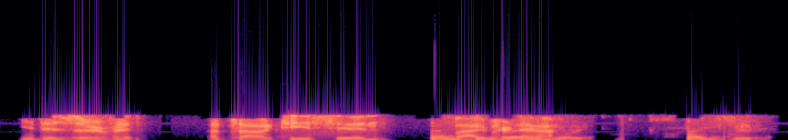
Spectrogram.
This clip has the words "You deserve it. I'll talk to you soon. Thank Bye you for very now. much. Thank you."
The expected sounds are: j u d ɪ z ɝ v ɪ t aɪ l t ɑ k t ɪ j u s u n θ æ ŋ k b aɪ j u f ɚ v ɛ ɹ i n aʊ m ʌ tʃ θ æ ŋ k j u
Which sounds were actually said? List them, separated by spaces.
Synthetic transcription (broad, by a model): j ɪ d ɪ z ɝ v ɪ t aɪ t ɑ k t ɪ j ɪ s u n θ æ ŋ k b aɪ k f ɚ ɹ n aʊ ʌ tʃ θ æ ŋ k j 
